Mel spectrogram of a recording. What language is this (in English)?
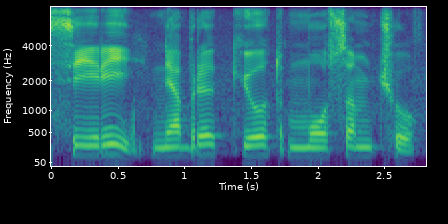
Kashmiri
